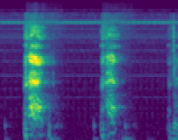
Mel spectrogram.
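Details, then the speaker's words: Person coughing during a podcast conversation: two sharp, dry cough bursts with a third starting at the end; plain cough. "cough is not saving you. Why we can hear that? We can hear you coughing."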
